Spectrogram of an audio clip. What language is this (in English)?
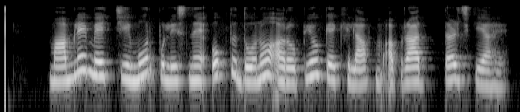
Hindi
